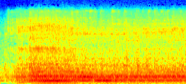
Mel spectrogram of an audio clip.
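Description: A boat engine drones steadily as the boat arrives at a pier, swelling in within the first moment and then holding a constant, buzzing hum with no voices.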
